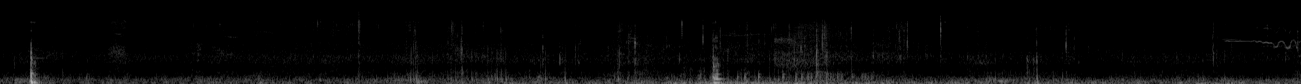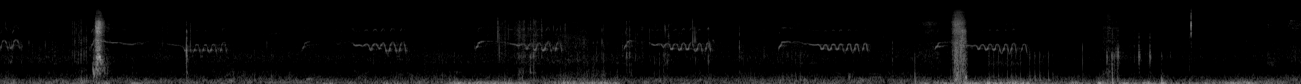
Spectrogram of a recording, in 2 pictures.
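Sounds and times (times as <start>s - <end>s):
small bird singing: 2.1s - 2.8s, 12.1s - 23.5s.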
